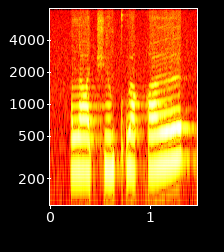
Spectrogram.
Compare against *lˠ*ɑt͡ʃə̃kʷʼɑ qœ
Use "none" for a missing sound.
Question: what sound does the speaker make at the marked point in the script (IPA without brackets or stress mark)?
l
